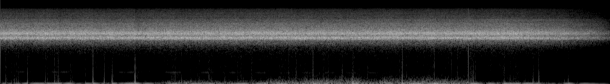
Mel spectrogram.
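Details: Singing cicadas, known locally as Christmas beetles, sap-sucking insects making a high-pitched whine by rasping legs and wings; one steady, loud, unbroken buzzing drone fills the recording before fading out at the end, with faint low rumbling beneath.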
